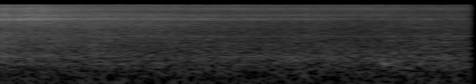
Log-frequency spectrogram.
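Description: Faint hissing breath drawn in through a curled, protruding tongue (Sitali pranayama), strongest at the start and fading away over about a second and a half.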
